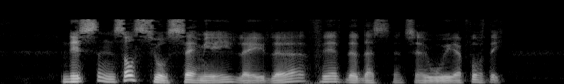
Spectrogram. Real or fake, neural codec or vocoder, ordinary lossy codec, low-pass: fake; codec, 16 kHz in and 24 kHz out, 0.4 kbps, LongCat-Audio-Codec, four codebook decoder; MP3, 32 kbps; 9.9 kHz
